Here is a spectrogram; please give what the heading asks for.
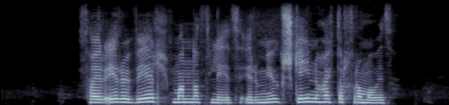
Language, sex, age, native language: Icelandic, female, 20-29, Icelandic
